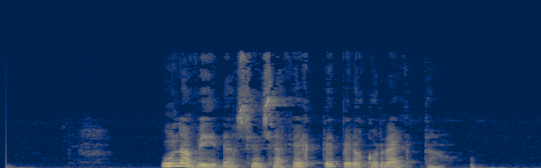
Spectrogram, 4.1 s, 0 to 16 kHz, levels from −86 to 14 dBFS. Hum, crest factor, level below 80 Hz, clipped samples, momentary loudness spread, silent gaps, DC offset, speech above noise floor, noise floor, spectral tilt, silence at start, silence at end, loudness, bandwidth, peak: none; 20 dB; -60 dBFS; under 0.1%; 17 LU; none; under 0.1%; 42 dB; -64 dBFS; -5.5 dB/octave; 0.05 s; 0.35 s; -22 LUFS; 11.5 kHz; -4 dBFS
